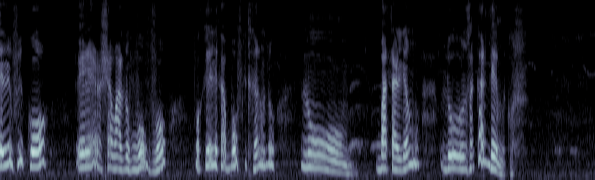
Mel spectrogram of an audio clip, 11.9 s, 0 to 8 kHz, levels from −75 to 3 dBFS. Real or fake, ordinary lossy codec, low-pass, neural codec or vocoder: real; none; none; none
